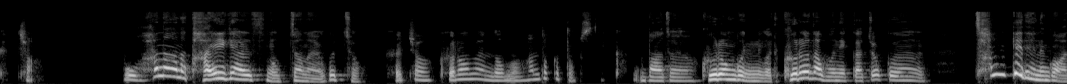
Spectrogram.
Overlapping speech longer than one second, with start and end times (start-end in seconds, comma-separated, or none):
none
